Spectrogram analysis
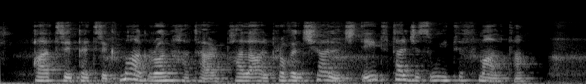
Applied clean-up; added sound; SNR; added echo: none; Breathing; 14 dB; none.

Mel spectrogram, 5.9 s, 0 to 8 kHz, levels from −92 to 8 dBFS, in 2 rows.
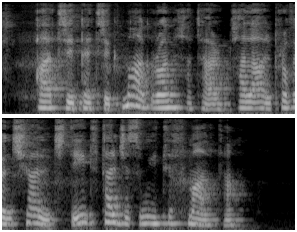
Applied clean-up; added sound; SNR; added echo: neural mask model RNNoise.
